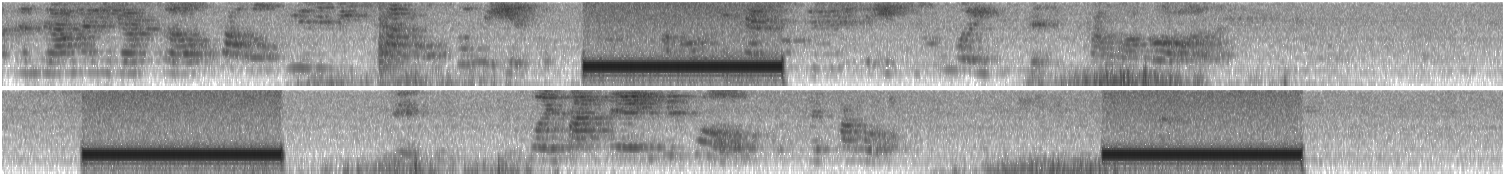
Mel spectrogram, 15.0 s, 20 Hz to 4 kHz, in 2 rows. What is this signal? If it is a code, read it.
Ringback tone (Europe, 425 Hz), with speech.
